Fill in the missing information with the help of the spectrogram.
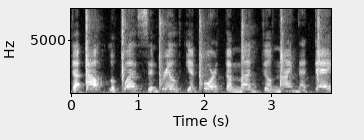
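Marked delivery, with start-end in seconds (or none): none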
